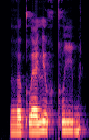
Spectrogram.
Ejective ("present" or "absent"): present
